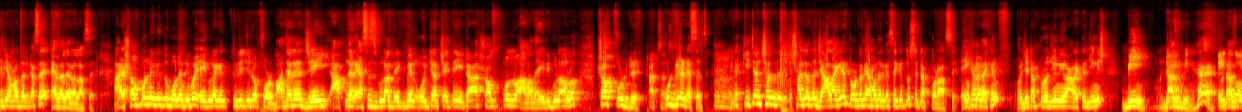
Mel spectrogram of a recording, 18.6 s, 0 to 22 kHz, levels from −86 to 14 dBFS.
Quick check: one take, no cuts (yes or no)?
yes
